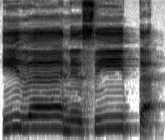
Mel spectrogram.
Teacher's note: ഇദാ രണ്ടനക്കം നീട്ടിക്കൊടുക്കുക. നസീത ഇവിടെയും രണ്ടനക്കം സാധാരണ മദ് നീട്ടി ഓതി കൊടുക്കുക കേട്ടോ.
